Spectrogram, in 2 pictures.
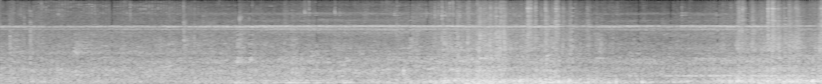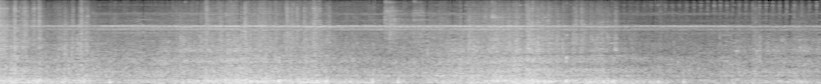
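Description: Long articulated low-floor tram passing close on a curve, its wheels squealing against the rails in a steady high whine. Under the squeal the rumble swells about four times as the bogies roll by, with clicks and clacks over the track.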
